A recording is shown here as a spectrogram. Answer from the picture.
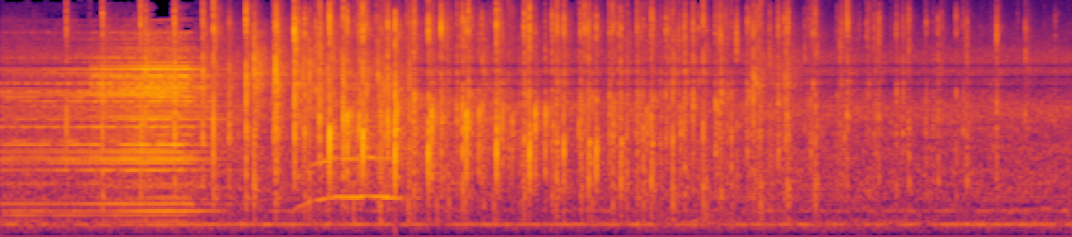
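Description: The last notes of the tango music fade out, then scattered hand-clapping from a small audience, densest a couple of seconds in and thinning towards the end, over a steady low hum.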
